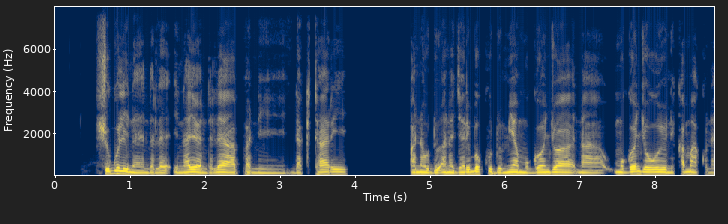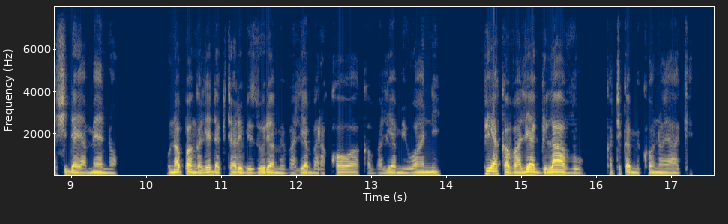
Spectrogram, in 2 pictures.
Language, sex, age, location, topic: Swahili, male, 18-24, Kisumu, health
